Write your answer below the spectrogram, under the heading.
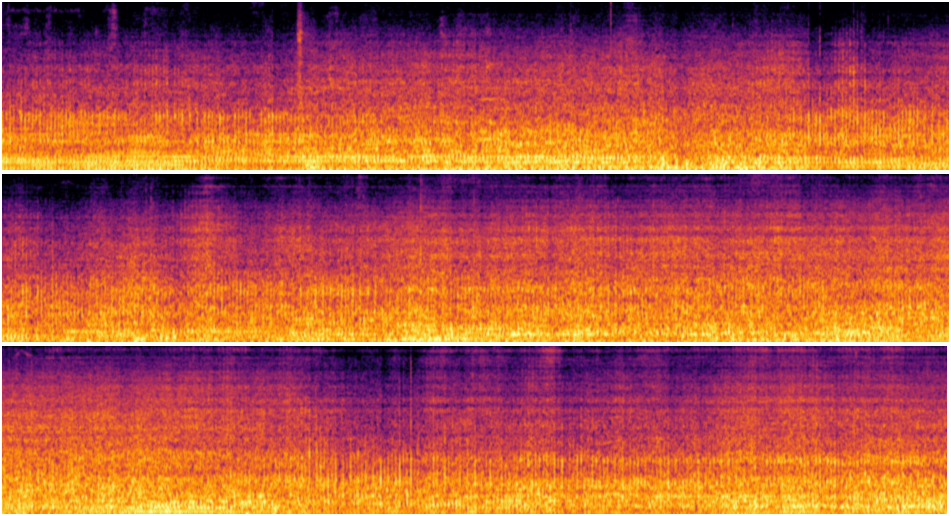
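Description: Helicopter in flight on its approach to land, its rotor and turbine running steadily as it draws nearer.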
